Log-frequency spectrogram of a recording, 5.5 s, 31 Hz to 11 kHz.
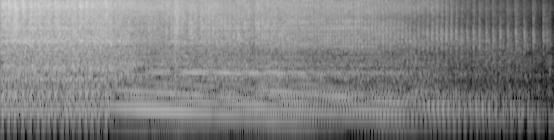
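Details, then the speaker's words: Yard Machine 21" single-stage snow blower after the auger belt was replaced with the correct belt, started outdoors after priming and choke: the small single-cylinder engine runs smoothly at an even beat of about four per second with no misses or rattles. "So what do you think? Makes a difference when you use the right belt, huh?"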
